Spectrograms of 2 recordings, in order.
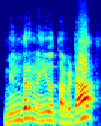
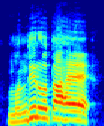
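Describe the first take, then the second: First: मिंदर as min-dar, i in the first syllable; teacher quoting मिंदर with swapped vowels; wrong form corrected. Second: मंदिर drawn out slowly as man-dir; slow model of standard मंदिर; correct pronunciation. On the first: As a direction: show the child the mistaken मिंदर. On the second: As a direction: teach मंदिर slowly, i in the second syllable. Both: Shown as a demonstration. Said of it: "सही उच्चारण बताना".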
